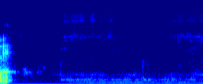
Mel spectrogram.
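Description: Near silence: faint room tone in a pause between speakers on a video call, after the last word of a question.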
